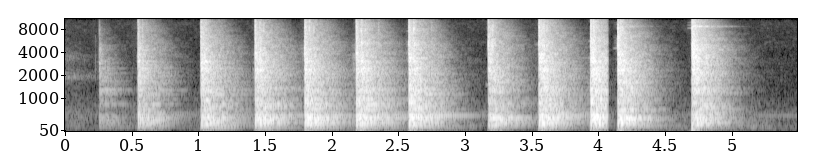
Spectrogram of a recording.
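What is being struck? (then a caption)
Pressed-steel scooter legshield. A large, thin pressed-steel legshield panel on a Lambretta scooter is hammered during repair while a gloved hand braces a dolly behind it. Twelve bright, clanging metal knocks ring briefly at an uneven pace, each with a high, tinny ring that fades quickly.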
